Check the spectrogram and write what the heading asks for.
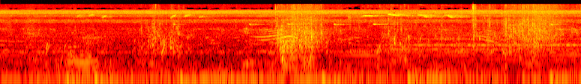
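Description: Muddy pond water sloshing and splashing as a man wades knee-deep through a shallow fishpond and pulls floating plants out by hand, in irregular bursts with a louder splash about four seconds in.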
